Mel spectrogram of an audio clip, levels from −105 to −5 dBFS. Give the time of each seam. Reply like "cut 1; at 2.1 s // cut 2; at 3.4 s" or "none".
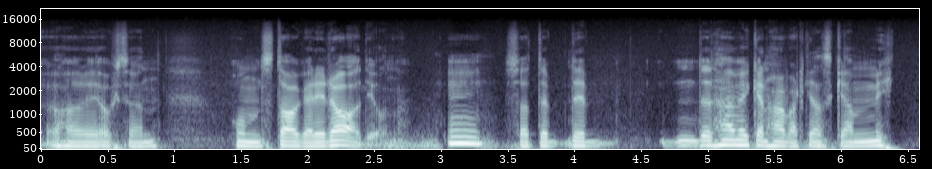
none

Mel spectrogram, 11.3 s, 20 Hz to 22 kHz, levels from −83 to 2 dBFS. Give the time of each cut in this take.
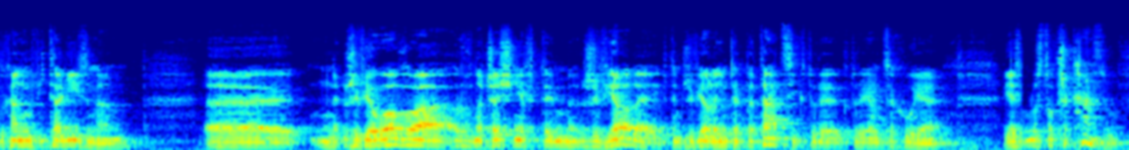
cut 1; at 10.2 s

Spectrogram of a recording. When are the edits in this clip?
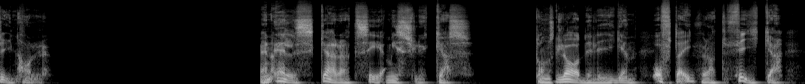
cut 1; at 2.7 s // cut 2; at 3.9 s // cut 3; at 5.5 s // cut 4; at 6.5 s // cut 5; at 6.9 s

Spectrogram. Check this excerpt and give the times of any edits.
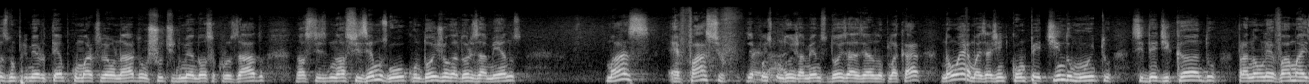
cut 1; at 3.9 s // cut 2; at 6.6 s // cut 3; at 7.5 s // cut 4; at 8.0 s // cut 5; at 10.1 s

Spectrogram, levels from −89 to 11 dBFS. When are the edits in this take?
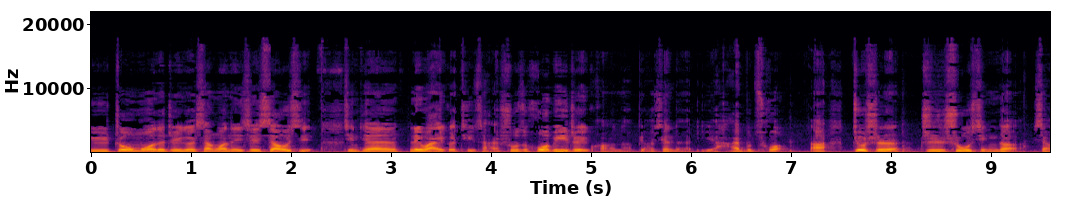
cut 1; at 2.5 s // cut 2; at 7.5 s

